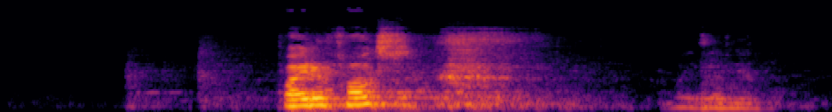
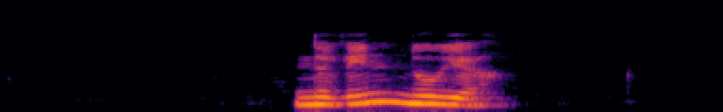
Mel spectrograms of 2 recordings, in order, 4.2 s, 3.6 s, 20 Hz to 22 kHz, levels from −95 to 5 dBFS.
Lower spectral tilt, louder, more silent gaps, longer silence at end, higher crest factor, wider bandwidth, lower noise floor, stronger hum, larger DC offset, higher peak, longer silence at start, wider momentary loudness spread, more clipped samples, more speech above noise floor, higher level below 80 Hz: about the same, -6 dB/octave vs -7 dB/octave; first, -16 LUFS vs -24 LUFS; neither; second, 0.45 s vs 1.15 s; about the same, 20 dB vs 16 dB; first, 8.8 kHz vs 7.2 kHz; about the same, -89 dBFS vs -89 dBFS; neither; neither; first, -2 dBFS vs -12 dBFS; about the same, 1.4 s vs 1.5 s; first, 26 LU vs 11 LU; neither; first, 74 dB vs 66 dB; first, -64 dBFS vs -72 dBFS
